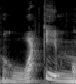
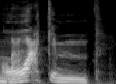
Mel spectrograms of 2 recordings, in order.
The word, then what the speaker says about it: Joaquin: Joaquin. – Joaquin to you and I, but Joaquin.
